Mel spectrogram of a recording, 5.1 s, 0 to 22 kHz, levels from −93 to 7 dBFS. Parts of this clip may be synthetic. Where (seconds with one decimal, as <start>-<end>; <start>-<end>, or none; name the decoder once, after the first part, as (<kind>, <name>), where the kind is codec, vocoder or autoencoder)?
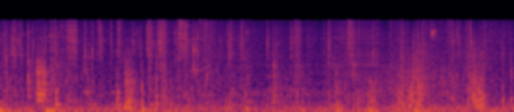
2.5-3.9 (codec, SNAC)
